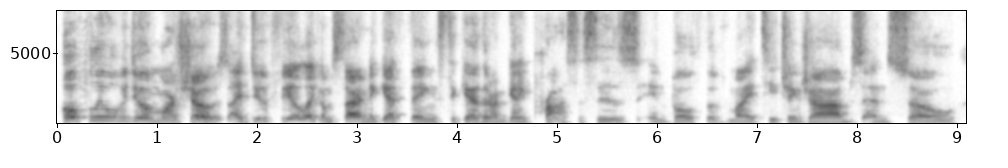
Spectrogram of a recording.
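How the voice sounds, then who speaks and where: A man co-hosting a casual late-night podcast, rambling and jumping between topics, his voice going hoarse. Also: on the high side, steady tone, a little slow, hardly any pauses. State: losing his voice. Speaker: podcast co-host.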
